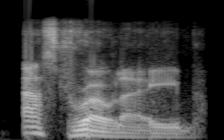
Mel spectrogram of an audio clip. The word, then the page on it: astrolabe: British English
